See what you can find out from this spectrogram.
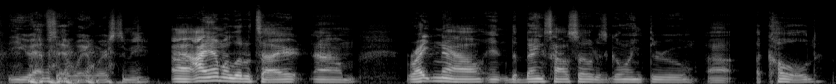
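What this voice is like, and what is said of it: Tired-sounding voice. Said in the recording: “You sound a little bit tired.”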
